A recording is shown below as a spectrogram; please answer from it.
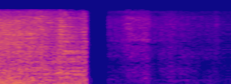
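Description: Loud explosion, a dense noisy blast that cuts off abruptly about a second in.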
